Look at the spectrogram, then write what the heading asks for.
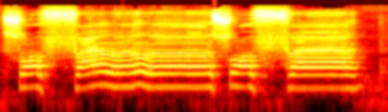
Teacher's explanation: स्वाद को यहाँ पर मोटा यानी पुर पढ़ेंगे और इसमें इख्फा का कायदा भी हो रहा है क्योंकि यहाँ पर फ़ा के ऊपर दो ज़बर है यानी तनवीन, तनवीन के बाद स्वाद आ रहा है, स्वाद हुरूफ इख्फा में से एक हर्फ है इसलिए इसमें इख्फा का कायदा यहाँ पर हो रहा है।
